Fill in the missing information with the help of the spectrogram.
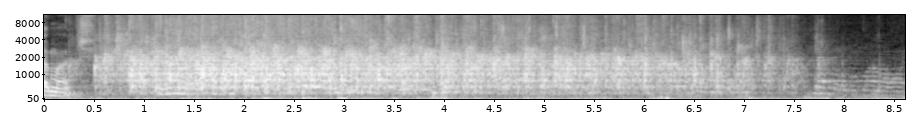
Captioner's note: audience applause can be heard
